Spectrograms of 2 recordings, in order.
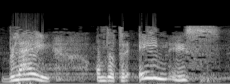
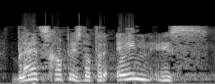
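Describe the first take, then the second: First: Één stretched and hit hard, a bit higher; stress on één. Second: Één stretched and hit hard; stress on één. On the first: Preacher repeating the point, stressing één. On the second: Preacher stressing één to the congregation. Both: Shown as a demonstration. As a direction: lean on één. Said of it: "stress on één".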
